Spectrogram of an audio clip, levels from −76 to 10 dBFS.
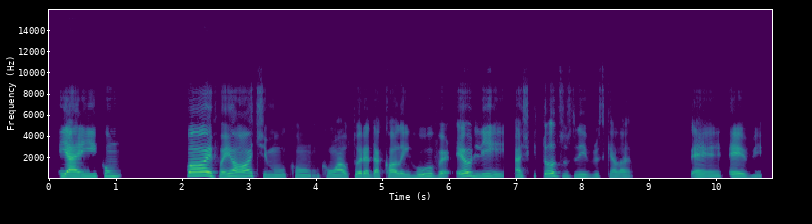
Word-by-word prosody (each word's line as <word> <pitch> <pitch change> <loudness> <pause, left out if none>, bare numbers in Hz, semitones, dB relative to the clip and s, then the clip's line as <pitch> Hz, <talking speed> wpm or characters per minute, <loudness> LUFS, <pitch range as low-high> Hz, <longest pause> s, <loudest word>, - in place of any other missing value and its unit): E 235 0 +2
aí 220 +1 +5
com 235 -1 -4 1.0
foi, 315 0 +8
foi 215 +4 0
ótimo 210 -9 0
com 175 -2 -10
com 175 -1 -7
a 170 - +2
autora 180 +1 0
da 170 0 -1
Collen 175 0 -2
Hoover, 195 +5 -3
eu 275 +5 +4
li 225 - -4 0.2
acho 190 +2 -3
que 235 - -18
todos 255 +2 0
os 210 -3 -14
livros 190 -5 -10
que 180 - -13
ela, 165 +1 -7 0.9
eh, 155 -3 -4
teve. 175 -5 -2
195 Hz, 135 wpm, -23 LUFS, 175-235 Hz, 1.0 s, foi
